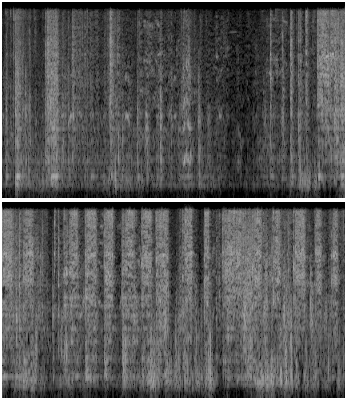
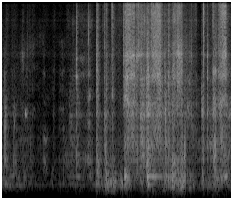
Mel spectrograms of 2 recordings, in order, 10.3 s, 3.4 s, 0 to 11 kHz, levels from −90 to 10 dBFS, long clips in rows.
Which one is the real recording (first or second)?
first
